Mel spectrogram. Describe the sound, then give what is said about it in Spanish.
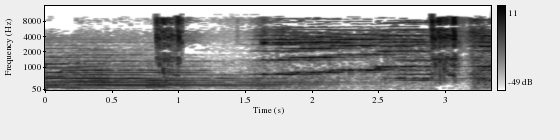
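Camera shutter clicks during a lingerie photo shoot, with a photographer snapping a woman, likely on a single-lens reflex camera: two crisp shutter releases, each a quick double snap, set apart over a steady harmonic music bed. “un joven fotógrafo toma instantáneas de una bella mujer morena en una sesión de fotos de lencería.”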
